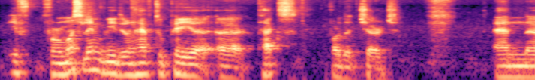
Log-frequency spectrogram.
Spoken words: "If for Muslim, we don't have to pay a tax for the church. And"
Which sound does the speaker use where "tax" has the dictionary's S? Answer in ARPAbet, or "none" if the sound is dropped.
S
